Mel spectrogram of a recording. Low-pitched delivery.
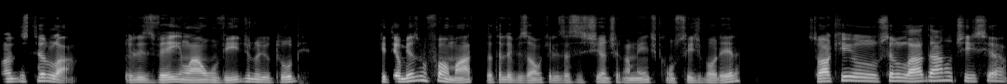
Yes: low, 110 Hz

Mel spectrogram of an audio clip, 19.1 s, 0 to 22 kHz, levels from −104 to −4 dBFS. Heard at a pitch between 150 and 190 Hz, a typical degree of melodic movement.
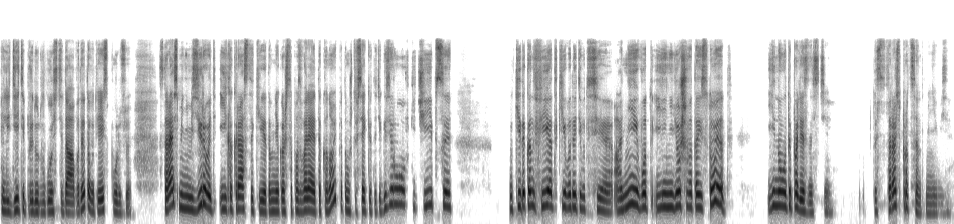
No: medium, 185 Hz; wide, 6.2 semitones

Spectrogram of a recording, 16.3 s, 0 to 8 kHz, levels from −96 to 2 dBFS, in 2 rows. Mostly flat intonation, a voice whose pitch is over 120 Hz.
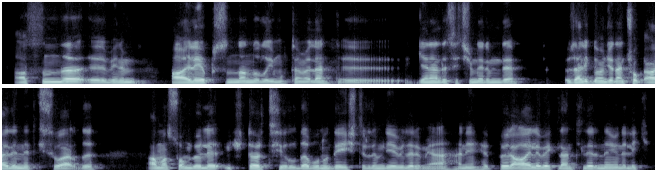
No: narrow, 2.2 semitones; low, 110 Hz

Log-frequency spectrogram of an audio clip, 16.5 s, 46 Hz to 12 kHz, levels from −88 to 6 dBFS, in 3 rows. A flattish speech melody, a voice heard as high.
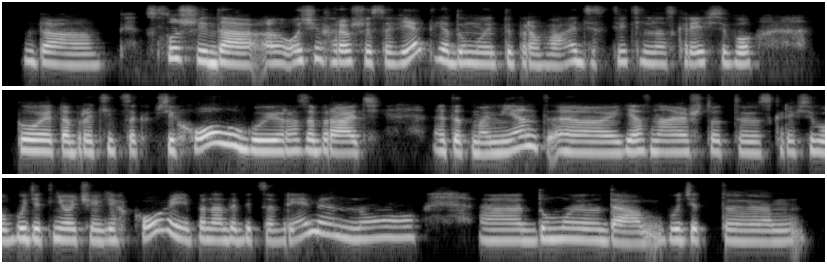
Yes: narrow, 2.0 semitones; high, 210 Hz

